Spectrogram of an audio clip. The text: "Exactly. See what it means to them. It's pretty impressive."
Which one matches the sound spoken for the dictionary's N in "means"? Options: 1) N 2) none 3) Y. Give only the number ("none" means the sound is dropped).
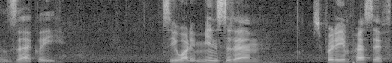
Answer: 1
